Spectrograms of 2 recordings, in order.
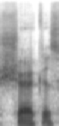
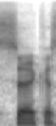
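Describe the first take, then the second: First: The word starts with a 'sh' sound. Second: The word starts with an 's' sound. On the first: The speaker calls it wrong. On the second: The speaker calls it right.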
